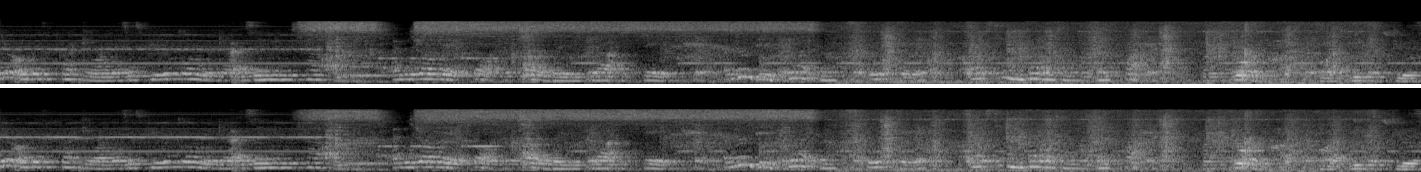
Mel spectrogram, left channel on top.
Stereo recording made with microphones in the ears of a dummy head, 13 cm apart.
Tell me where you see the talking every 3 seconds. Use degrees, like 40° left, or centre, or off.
centre, 20° right, 30° right, 40° right, 50° right.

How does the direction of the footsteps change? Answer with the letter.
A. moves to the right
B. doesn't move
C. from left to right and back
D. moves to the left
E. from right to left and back
C.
